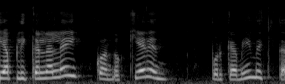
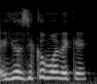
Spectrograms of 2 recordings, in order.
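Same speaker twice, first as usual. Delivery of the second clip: normal talking voice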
